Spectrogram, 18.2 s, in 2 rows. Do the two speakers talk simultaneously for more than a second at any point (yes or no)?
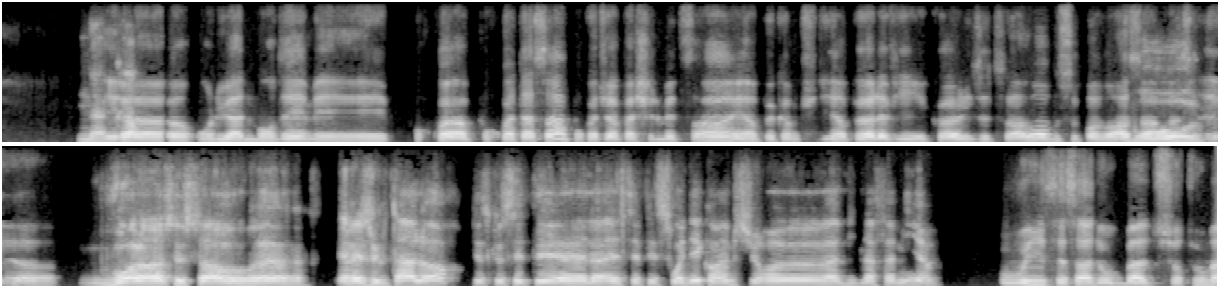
no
